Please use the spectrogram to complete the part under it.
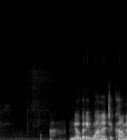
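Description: A middle-aged woman speaks over an online call.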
